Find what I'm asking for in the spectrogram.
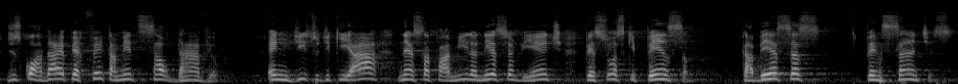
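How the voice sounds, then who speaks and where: A man's voice: very high voice, vocal fry, fairly bright tone. An older man, preaching a humorous sermon, joking and acting out household dialogues. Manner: jokey, acts out household dialogues, laughs often. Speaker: pastor. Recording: long reverb of a large hall.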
